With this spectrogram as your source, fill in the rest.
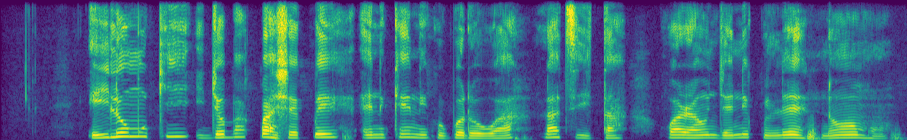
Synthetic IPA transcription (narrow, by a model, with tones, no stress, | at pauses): e˨ji˨˦lo˦mũ˦ki˦i˦˨d͡ʒɔ˧˦ba˦k͡pa˦˨ʃɛ˧k͡pe˦ɛ˧nĩ˧kɛ˦nĩ˧ko˨ɡ͡bɔ˨dɔ˨wa˨˦la˦ti˧i˨ta˧ | wa˦ɾa˧˨õ˦d͡ʒɛ˧nĩ˦k͡pĩ˧˨˦lɛ˦˨nã˨˦ɔ˦˨mɔ̃˨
